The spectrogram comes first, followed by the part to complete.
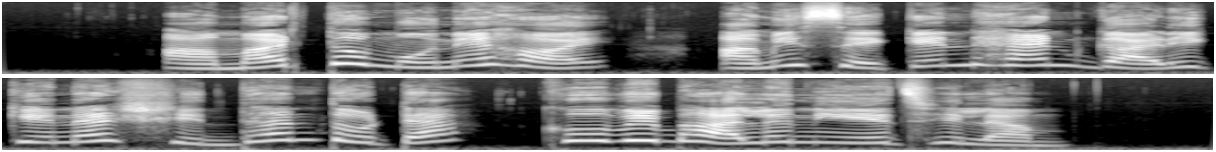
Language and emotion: Bengali, happy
